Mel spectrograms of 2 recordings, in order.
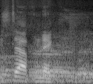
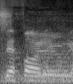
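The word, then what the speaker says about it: Stefanik: I mean, look, I mean, I think it probably will be Stephanick. I do like somebody like Curtis. Stefani. Stefani. Thank you. Sorry. You're right. I'm totally mispronouncing it.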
